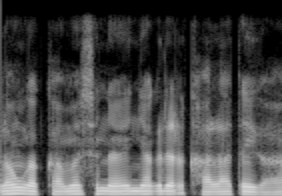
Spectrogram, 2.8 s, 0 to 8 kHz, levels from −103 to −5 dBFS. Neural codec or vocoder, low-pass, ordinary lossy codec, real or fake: none; 7.2 kHz; none; real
